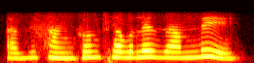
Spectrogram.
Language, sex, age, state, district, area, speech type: Assamese, female, 18-30, Assam, Lakhimpur, urban, conversation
